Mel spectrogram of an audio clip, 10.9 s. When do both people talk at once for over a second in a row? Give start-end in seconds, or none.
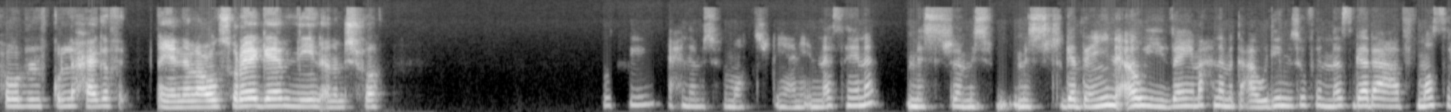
none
